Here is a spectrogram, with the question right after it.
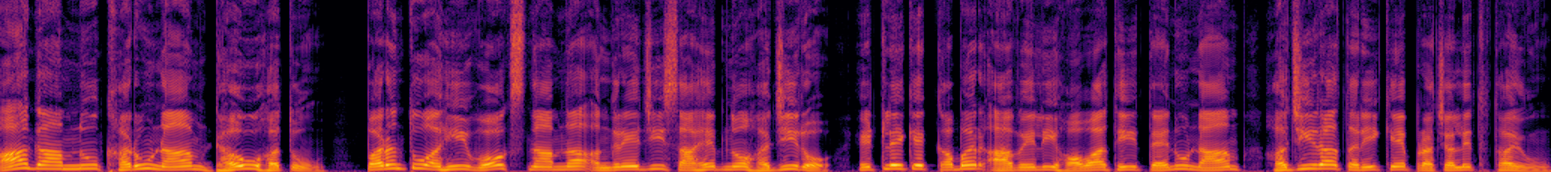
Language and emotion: Gujarati, neutral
